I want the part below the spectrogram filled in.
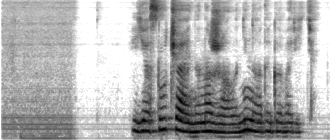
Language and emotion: Russian, neutral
